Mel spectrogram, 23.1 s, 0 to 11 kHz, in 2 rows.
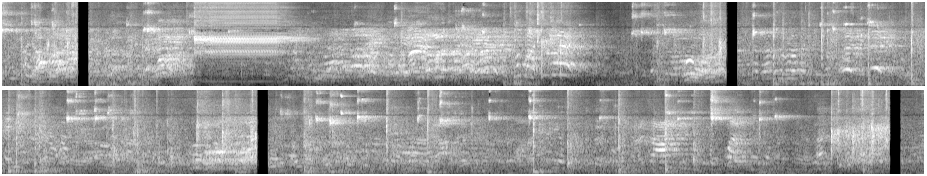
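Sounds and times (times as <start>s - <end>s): game buzzer: 2.4s - 3.8s.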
